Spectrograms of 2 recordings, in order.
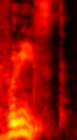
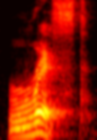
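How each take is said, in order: First: The word begins with a w sound. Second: The word begins with an r sound. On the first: The speaker calls it wrong. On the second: The speaker calls it right.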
